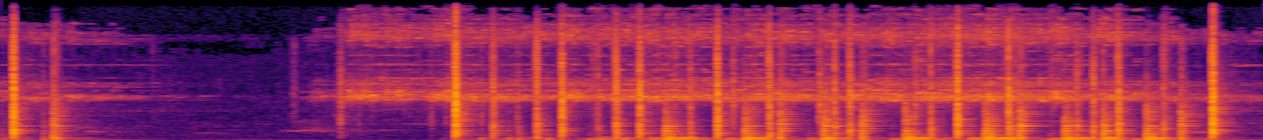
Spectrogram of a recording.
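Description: Balinese gamelan accompanying a Barong Ket dance: a few sharp accented strokes, a brief lull, then about two seconds in a loud, fast, rhythmic passage of struck metallophones, drums and clashing cymbals that stops sharply at the end.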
